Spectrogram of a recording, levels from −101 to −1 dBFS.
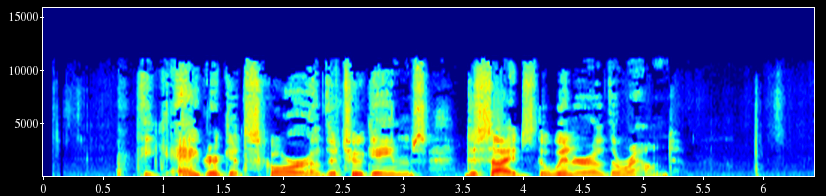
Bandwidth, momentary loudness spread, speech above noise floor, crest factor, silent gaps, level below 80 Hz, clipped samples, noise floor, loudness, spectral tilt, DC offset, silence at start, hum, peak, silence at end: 11.5 kHz; 14 LU; 47 dB; 24 dB; none; -56 dBFS; under 0.1%; -70 dBFS; -22 LUFS; -4 dB/octave; under 0.1%; 0.6 s; none; 0 dBFS; 1.2 s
